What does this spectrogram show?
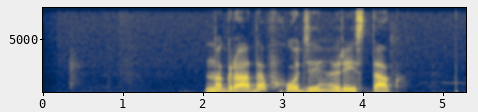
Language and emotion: Russian, neutral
